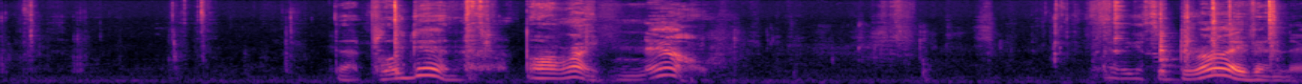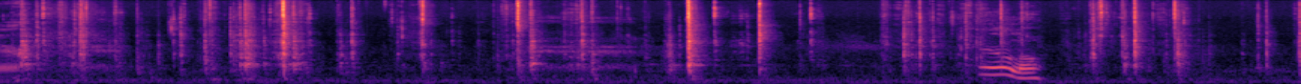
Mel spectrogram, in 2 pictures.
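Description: Plastic and metal parts click and rattle as they are handled.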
